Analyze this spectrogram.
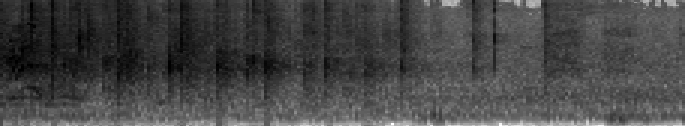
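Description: An audience claps together in a dense burst of applause that is loudest at the start and gradually thins into scattered, fading claps over several seconds.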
